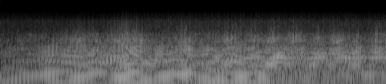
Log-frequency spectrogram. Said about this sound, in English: Look at that plane climb.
